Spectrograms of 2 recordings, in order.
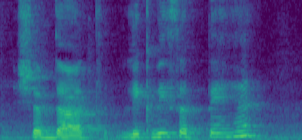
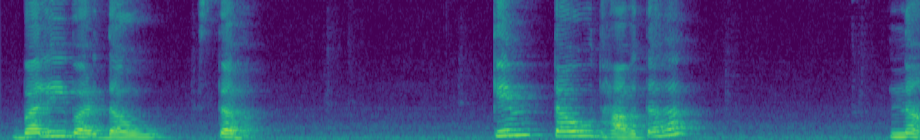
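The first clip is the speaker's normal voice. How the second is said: slow, deliberate recitation of the Sanskrit text; lesson text reading; 2 semitones higher than usual. Shown as a demonstration. Teacher reading the Sanskrit lesson aloud to students. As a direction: read each word out clearly for learners.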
